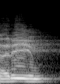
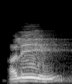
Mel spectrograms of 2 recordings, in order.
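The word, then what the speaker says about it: ह्लीं: वो बोले ओम हलीम, बस ये हलीम शब्द बहुत ध्यान से उच्चारण करने देना है, HALEEM, हलीम। कोई बोले हरीम, कोई बोले हीम, तो कुछ फायदा नहीं होगा। हलीम, हलीम, ह आधा है, ओम अभी बोलना, ओम हलीम बगलामुखीम सर्वदुष्टा नाम।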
